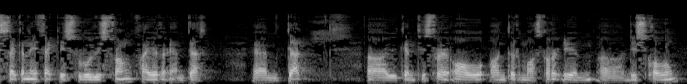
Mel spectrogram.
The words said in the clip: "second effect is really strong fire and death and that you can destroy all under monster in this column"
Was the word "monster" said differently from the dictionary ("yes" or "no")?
yes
